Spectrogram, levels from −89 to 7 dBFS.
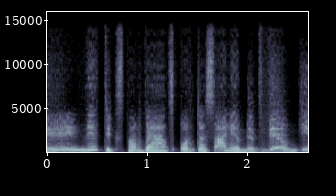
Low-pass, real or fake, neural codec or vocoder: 14.4 kHz; fake; codec, 44.1 kHz, 0.9 kbps, DAC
